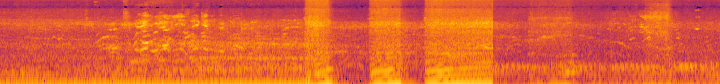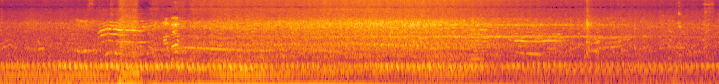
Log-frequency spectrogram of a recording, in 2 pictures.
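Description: Thai State Railway diesel railcar rolling slowly past at arm's length: a heavy low rumble and steady engine hum, loudest in surges about six to ten seconds in, dying away near the end as the train clears. Crowd voices are heard over it.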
